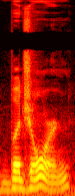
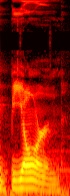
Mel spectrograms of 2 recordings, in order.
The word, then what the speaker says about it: Bjorn: Cuz in Skyrim, you don't see people saying Bajjorn. They say Bjorn because that's how it's pronounced.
